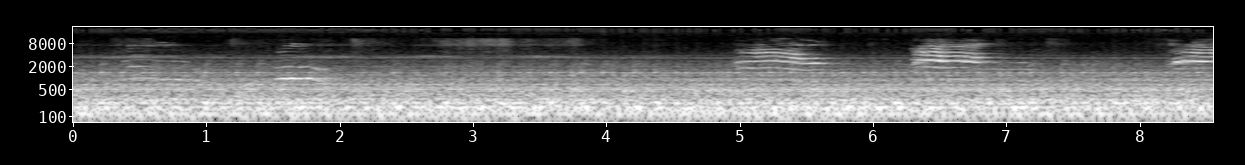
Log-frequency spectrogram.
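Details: Cat reacting to a kitten sound playing on TV: a few high, wavering meows in the second half, about a second apart, over a steady low rumble and hum.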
